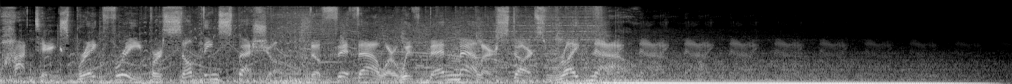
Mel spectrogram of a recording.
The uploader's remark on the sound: live from Super Bowl 57!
